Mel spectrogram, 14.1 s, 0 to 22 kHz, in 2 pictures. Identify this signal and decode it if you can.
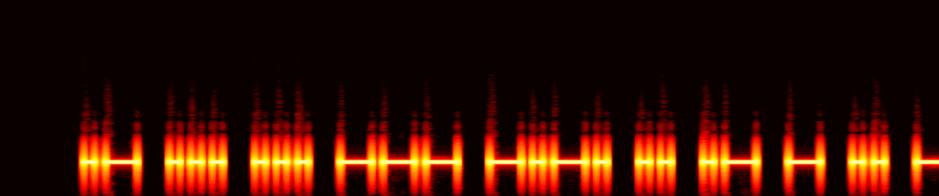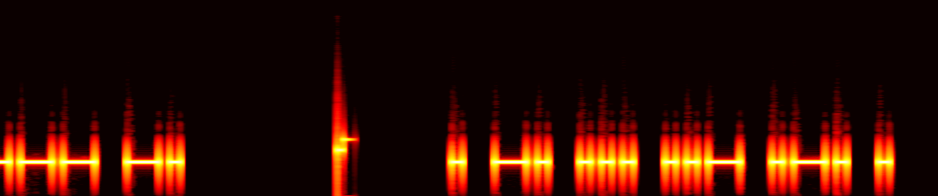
Morse code, heard as a keyed tone, about 15 wpm, 700 Hz. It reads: ASSOCIATION ENSURE
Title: Sentences from Top 1100 Words - New Word Drill - 15wpm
